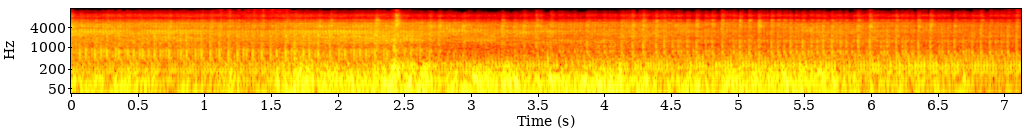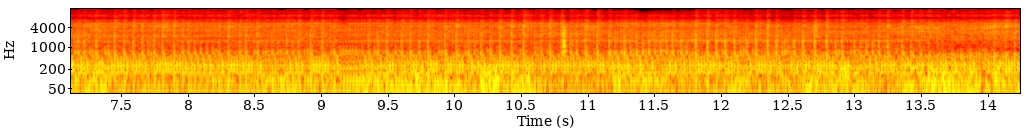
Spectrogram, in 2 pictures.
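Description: A string trimmer engine drones steadily, close by.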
